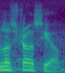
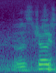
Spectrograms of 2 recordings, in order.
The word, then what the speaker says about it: Lostrosio: Lostrosio. Lostrosio. Is it Italian? Yes, it is.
